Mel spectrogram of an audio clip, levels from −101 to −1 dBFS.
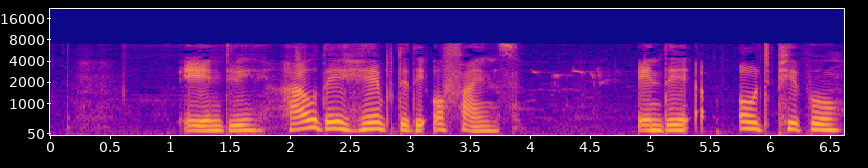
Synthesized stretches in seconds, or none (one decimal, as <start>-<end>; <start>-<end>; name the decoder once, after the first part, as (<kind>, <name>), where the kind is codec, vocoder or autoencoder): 0.6-1.8 (codec, ZipCodec)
